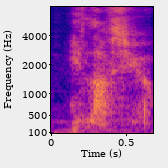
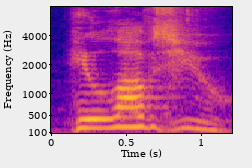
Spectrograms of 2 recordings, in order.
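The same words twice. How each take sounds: First: Hushed, whispered assurance; tender whisper. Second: Slow, tender declaration; tender assurance. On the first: Preacher repeats God's love to congregation, tenderly whispered. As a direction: drop to a whisper to let it sink in. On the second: Preacher assures congregation of God's love, slow and tender. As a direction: let each word land slowly. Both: Real, not acted.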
